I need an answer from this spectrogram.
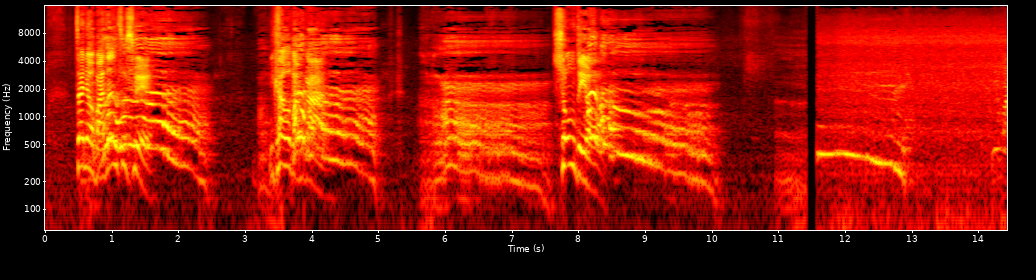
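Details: Luoluo, a pet Alaskan Malamute, reacts to its owner wearing a mask to scare it, giving several long descending howls with rich harmonics, each about two seconds, separated by short pauses, followed by a lower falling whine; human voices are also present.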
